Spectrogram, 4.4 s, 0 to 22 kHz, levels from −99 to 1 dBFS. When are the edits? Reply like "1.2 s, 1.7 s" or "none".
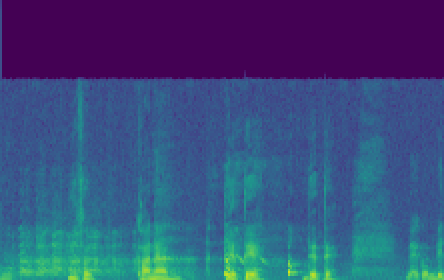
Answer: none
